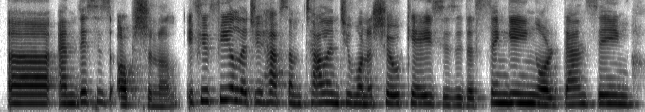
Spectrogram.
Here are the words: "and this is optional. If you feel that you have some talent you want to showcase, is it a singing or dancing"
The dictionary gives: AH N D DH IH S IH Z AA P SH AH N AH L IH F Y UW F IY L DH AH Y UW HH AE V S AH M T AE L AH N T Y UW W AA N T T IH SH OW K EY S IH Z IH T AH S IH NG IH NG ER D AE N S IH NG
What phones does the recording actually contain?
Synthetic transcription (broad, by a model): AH N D DH IH S IH Z AA P SH AH N AH L IH F Y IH F IY L DH AH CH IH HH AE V S AH M T AE L AH N T Y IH W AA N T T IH SH OW K EY S IH Z IH T AH S IH NG IH NG ER D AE N S IH NG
